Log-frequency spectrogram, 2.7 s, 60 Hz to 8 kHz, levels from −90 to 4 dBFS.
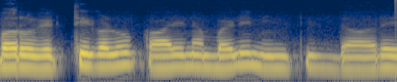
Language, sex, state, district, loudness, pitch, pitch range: Kannada, male, Karnataka, Bangalore, -18 LUFS, 145 Hz, 140-155 Hz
